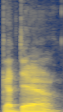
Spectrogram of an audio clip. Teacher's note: has a long a quality vowel in the first syllable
